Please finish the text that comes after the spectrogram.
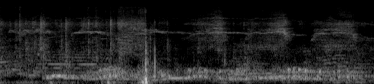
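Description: Racing pigeons at a breeder's loft coo in soft, low, rounded calls that repeat unevenly, with a sharp knock partway through and some faint chirps above the cooing, all fairly quiet with no talk.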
